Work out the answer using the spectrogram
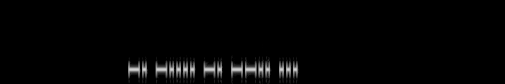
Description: Morse code, heard as a keyed tone, about 36 wpm, 700 Hz. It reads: N6NZS
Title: USA Call Signs - 5 Characters - 35wpm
